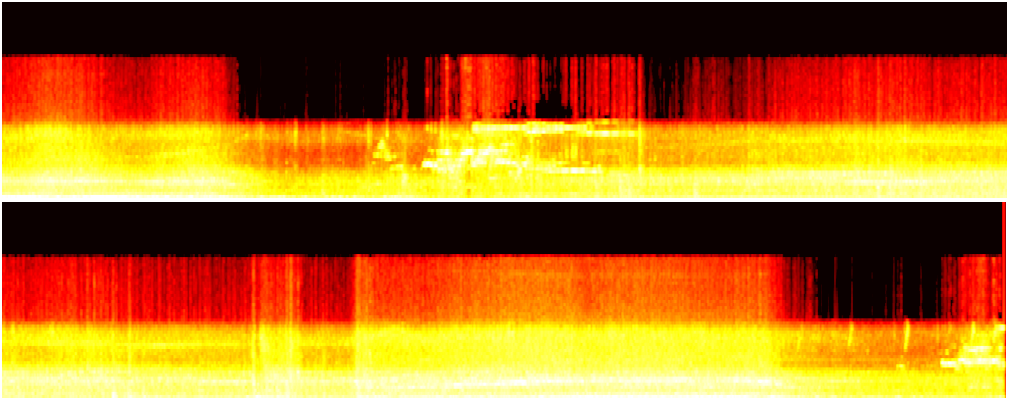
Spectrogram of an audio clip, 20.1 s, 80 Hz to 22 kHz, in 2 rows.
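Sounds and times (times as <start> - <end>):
garbage truck diesel engine: 0.0 - 20.0
high hydraulic whine: 3.5 - 7.0, 17.0 - 20.0.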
